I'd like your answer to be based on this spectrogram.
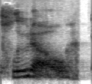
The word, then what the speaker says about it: Plooto: So Pluto is a really neat product. It's spelled P-L-O-O-T-O.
